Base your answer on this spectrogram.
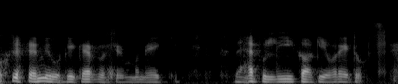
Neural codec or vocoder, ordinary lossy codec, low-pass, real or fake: codec, 24 kHz, 1.2 kbps, DualCodec; Opus, 64 kbps; 7.2 kHz; fake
